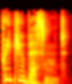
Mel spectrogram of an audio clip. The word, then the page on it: prepubescent: British English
